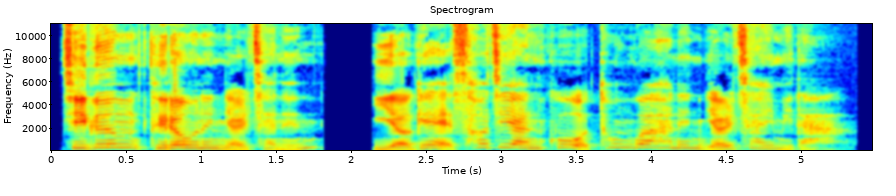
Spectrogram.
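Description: A woman reading scripted subway station announcements in a formal, polite, measured way. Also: high-pitched, animated. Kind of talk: scripted public transit announcement.

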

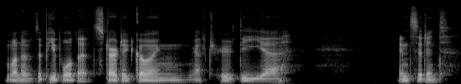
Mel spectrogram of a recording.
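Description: Casting: male voice actor as a playful young barista, low gravelly voice, lively teasing delivery. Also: unhurried. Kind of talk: audio roleplay for a listener.

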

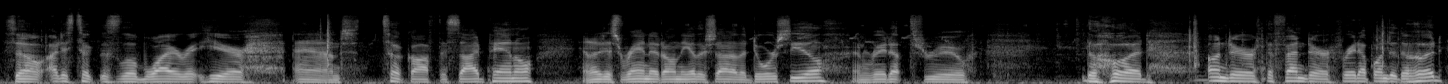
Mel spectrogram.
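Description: A man's voice: medium pitch, a little slow, a little mellow. A man giving a casual, folksy how-to narration while he works hands-on, thinking aloud in informal language. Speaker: vlogger showing a DIY truck install. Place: outdoors in and around a parked truck in a driveway. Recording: clear background noise, vehicle ambience.

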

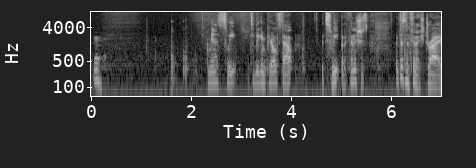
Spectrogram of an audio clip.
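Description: A man hosting a casual beer review, talking in a relaxed, rambling way with plenty of fillers. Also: lowish voice, slight background noise.

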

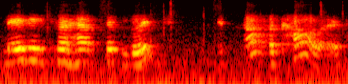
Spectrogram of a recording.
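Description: A woman's voice: a little high, expressive, moderate pace, a bit bright, a little hiss or hum, poor audio. A woman improvising in-character roleplay during a video game, with theatrical, stiffly formal phrasing. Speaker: Minecraft roleplay player.

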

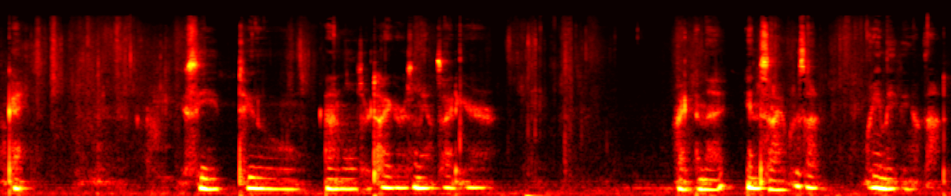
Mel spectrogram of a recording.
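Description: A young woman whispering an ASMR roleplay close to the mic as a coolly logical robot overlord, in a halting, clinical, deliberate way. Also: medium pitch, little pitch movement, warm tone. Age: young adult. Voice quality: breathy, unvoiced whisper. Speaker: ASMR performer. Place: small indoor room. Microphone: close microphone.

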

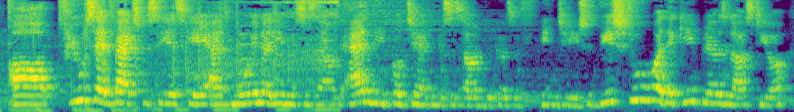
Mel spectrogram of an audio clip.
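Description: High-voiced young Indian woman, roomy sound. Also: darkish tone. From Karnataka, India. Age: young adult. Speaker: cricket reviewer and state player. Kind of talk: match preview commentary to camera. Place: small indoor room at home. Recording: roomy echo, distant mic, faint music.

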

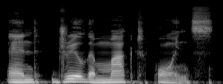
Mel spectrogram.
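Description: A man's voice: on the low side, extremely slow, a little mellow, no echo, studio quality. A man giving methodical, plain-spoken step-by-step narration as a technician presenting a practical tutorial.

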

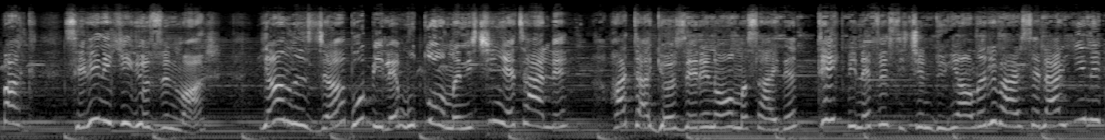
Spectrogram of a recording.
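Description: A performer voicing a cheerful, wise little cartoon ladybug who teaches patiently with coaxing questions. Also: very high voice. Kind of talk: children's cartoon dialogue.

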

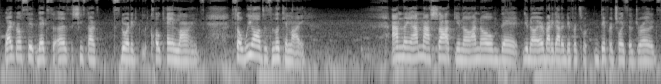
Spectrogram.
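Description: A woman's voice: on the low side, fairly even intonation, normal speed, soft background music. A woman, telling a slangy, gossipy story casually to a phone held close in a hotel room. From Houston, United States. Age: 20s. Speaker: vlogger. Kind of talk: casual storytime chat to camera. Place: bedroom-sized hotel room, indoors.

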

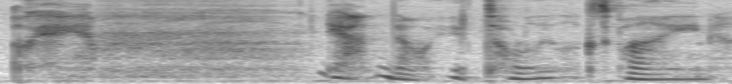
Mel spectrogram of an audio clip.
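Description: A woman's voice: medium pitch, measured pace, slight background noise. A young woman whispering close to the microphone in a casual, reassuring ASMR roleplay as a hairdresser. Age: young adult. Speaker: ASMR creator playing a hairdresser. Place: small room indoors at home. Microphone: close desktop condenser microphone.

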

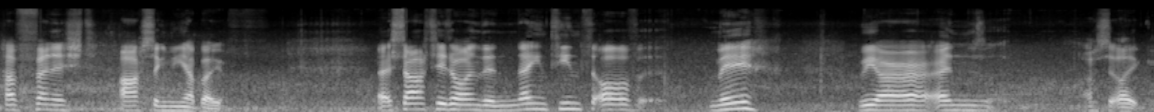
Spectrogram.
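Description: A man talks slowly in a fairly high voice, rambling and grumbling wearily with the odd swear word. He is recording a casual vlog on his phone while walking, with faint street and traffic noise around him. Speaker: vlogger. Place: walking outdoors along a residential street. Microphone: handheld phone. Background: street ambience, passing vehicles.

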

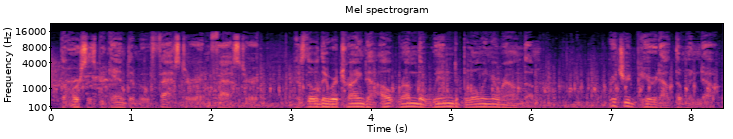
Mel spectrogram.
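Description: A man's voice: low-pitched, heavy background noise. A man narrating a horror audio drama in a dramatic, scripted storytelling style. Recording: clear horse and carriage ambience behind.

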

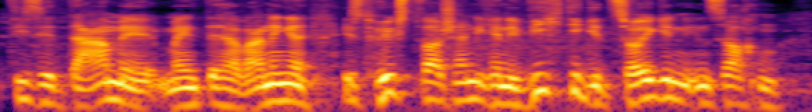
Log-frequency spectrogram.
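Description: A man's voice: medium pitch, brisk, natural voice. Guy doing a timid polite cop assistant, faint hiss, old radio play. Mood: deferential. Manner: polite, hesitant. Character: Fröschel, deferential male police assistant. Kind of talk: 1970s German radio crime play.

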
